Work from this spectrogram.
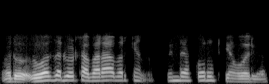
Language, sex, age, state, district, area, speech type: Kashmiri, male, 45-60, Jammu and Kashmir, Budgam, urban, conversation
